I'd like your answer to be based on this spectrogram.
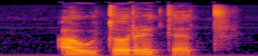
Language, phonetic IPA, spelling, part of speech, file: Polish, [ˌawtɔˈrɨtɛt], autorytet, noun, Pl-autorytet.ogg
